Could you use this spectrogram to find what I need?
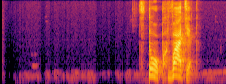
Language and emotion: Russian, angry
